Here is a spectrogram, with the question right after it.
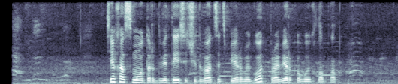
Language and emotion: Russian, neutral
